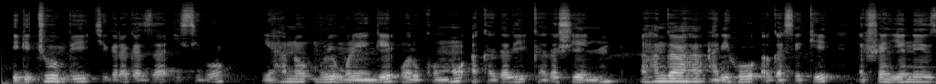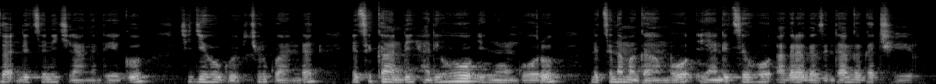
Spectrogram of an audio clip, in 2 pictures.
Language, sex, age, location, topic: Kinyarwanda, male, 18-24, Nyagatare, government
